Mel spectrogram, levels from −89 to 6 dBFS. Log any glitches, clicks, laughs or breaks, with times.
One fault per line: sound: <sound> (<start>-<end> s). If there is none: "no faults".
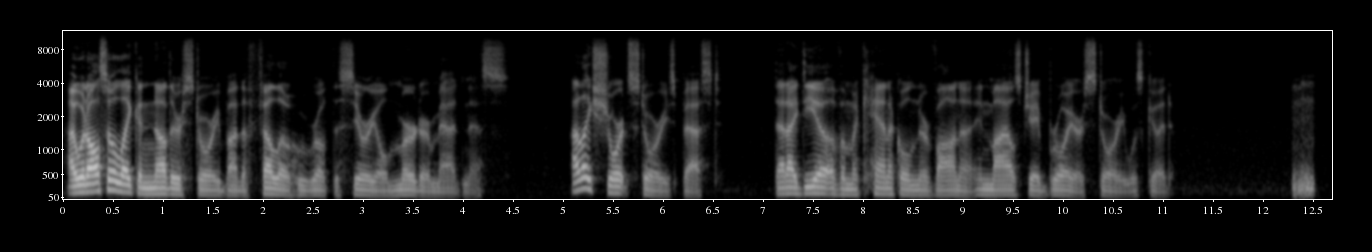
sound: laugh (12.3-12.5 s)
